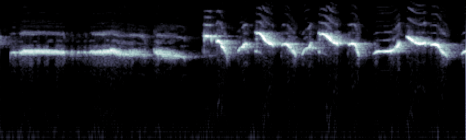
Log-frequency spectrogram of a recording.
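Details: Wambie song used to train songbirds: long, level whistled notes held for about two seconds, then a lively stretch of looping, up-and-down warbled phrases. No other sounds.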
